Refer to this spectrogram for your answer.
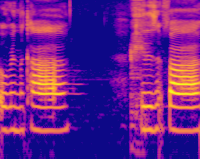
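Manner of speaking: slow Australian accent, r turned to ah. Describing how Australians drop the R sound: Australian accent, dropped R. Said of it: "in their accent, with the when the R sounds like an ah".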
